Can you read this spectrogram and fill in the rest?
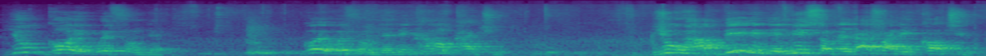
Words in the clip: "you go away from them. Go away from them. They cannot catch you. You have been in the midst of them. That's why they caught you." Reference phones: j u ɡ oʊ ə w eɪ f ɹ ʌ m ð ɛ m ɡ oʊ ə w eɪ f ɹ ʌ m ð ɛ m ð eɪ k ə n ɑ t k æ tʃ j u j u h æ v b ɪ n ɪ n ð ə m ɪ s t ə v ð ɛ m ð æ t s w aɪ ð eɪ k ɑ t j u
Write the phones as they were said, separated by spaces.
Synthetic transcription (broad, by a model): j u ɡ oʊ ə w eɪ f ɹ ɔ m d ɛ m ɡ oʊ ə w eɪ f ɹ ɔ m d ɛ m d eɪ k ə n ɑ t k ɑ tʃ j u j u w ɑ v b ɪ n ɪ n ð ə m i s ə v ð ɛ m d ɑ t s w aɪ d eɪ k ɑ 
